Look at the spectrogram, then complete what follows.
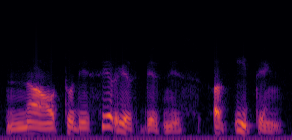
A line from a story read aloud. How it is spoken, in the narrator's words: with an accent as thick as the Neva outside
